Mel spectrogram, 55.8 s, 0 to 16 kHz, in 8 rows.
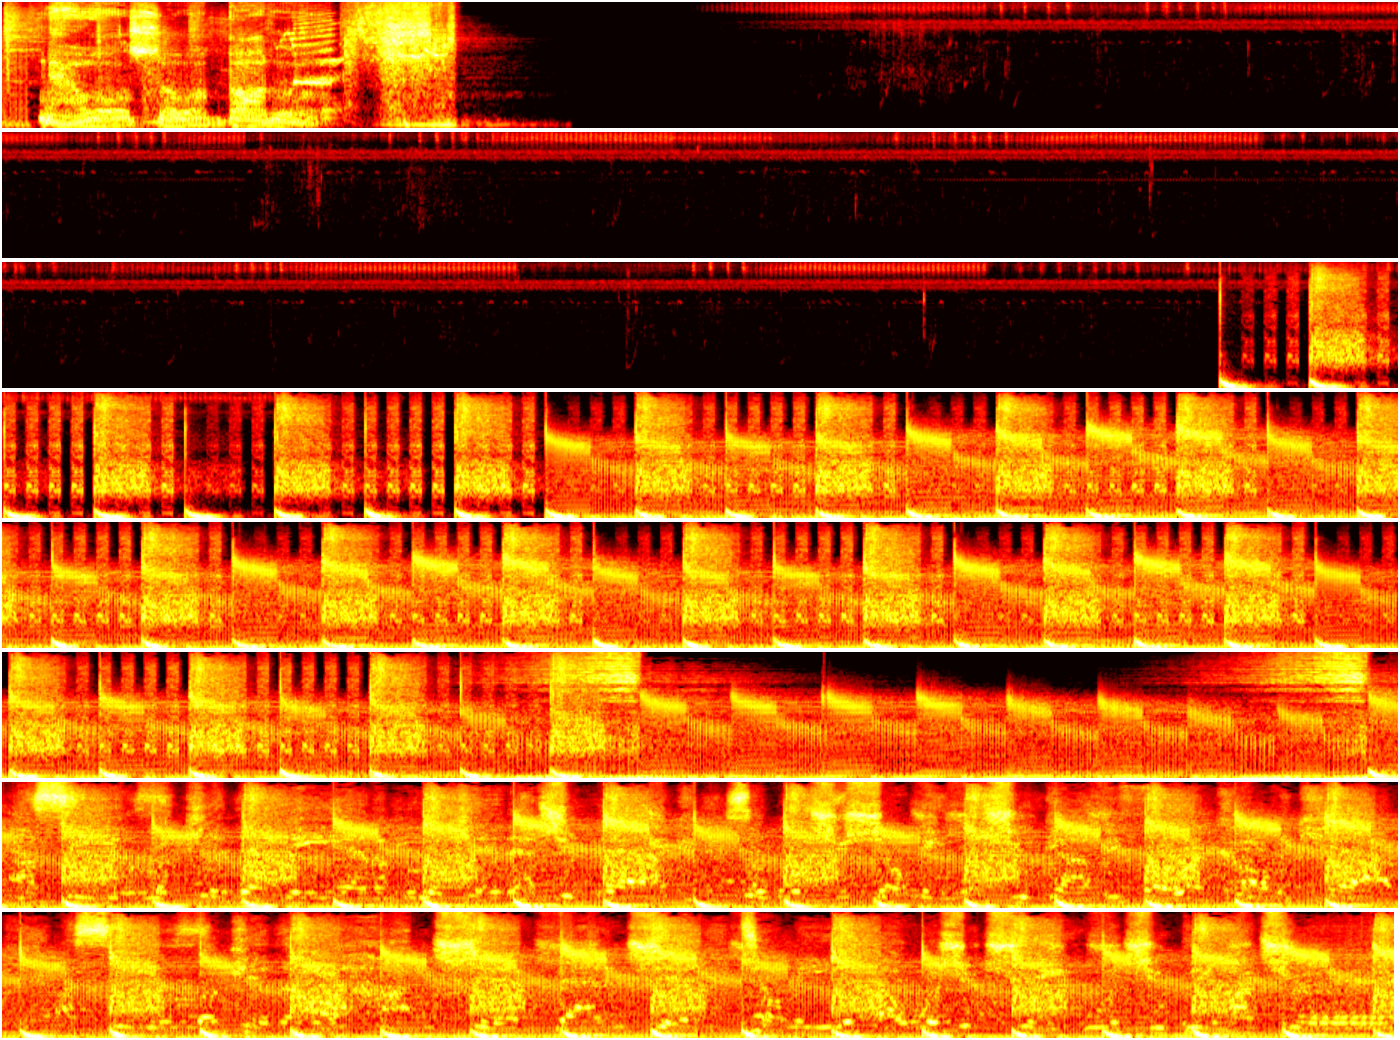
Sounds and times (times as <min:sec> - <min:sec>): Environmental noise: 0:03.6 - 0:20.1.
